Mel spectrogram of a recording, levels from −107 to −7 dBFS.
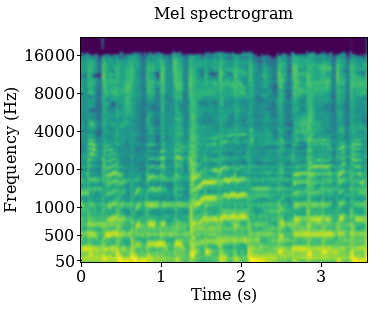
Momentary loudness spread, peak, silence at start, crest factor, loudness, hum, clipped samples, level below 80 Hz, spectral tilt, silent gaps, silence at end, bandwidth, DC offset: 3 LU; 0 dBFS; 0 s; 12 dB; -13 LUFS; none; under 0.1%; -16 dBFS; -5 dB/octave; none; 0 s; 17 kHz; under 0.1%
